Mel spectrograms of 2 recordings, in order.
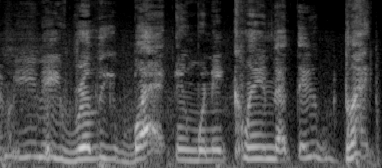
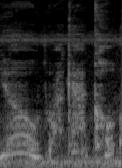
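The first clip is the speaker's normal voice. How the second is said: worried whisper; 8 semitones higher, 11 dB quieter, faster than usual. Retold or imitated. Whispering a worried memory. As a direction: whisper the thought.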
